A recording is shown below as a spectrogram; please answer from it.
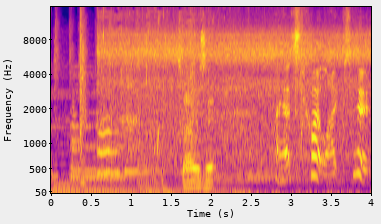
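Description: Background music that stops about halfway through, then a woman's voice exclaiming and laughing over the hiss of running river water.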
